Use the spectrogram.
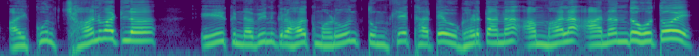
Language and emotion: Marathi, surprised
